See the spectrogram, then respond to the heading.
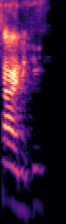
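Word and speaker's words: Heinicke: Heineke, was it Taylor Heineke? I don't want to mispronounce his last name. – It's Heineke.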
